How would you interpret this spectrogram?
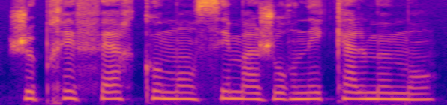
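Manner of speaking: ordinary talk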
